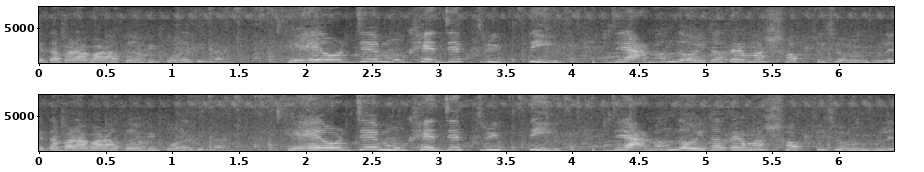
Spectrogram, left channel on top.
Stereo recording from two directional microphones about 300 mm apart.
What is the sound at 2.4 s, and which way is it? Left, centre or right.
Speech, right.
